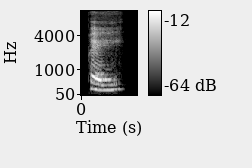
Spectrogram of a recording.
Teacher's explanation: consonant sounds produced by joining two lips together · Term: bilabial sounds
